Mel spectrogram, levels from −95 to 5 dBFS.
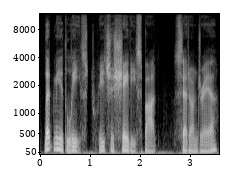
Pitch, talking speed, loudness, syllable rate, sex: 90 Hz, 165 wpm, -21 LUFS, 4.1 syllables/s, male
